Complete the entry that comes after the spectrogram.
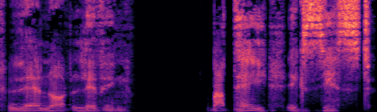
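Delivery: slow, ominous voice; slow it down, let it chill; ominous Ewan. Acted. Ewan warning Seb, slow and ominous.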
